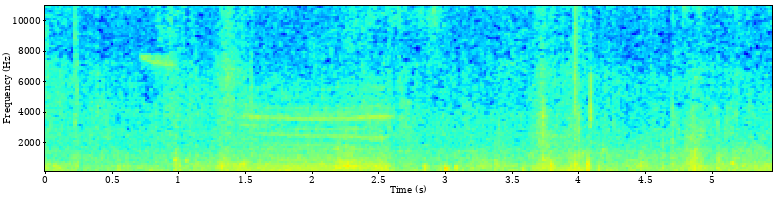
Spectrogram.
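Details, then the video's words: A cow's low moo lasting about a second, with a steady deep tone and many harmonics, set against steady outdoor noise with scattered clicks and a faint chirp. "Cow Mooing Sounds"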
